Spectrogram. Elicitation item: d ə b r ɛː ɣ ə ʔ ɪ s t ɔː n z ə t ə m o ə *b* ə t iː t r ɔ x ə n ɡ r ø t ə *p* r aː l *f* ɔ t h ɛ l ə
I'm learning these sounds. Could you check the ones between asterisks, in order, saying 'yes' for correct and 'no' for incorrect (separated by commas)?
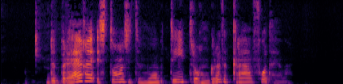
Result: yes, no, yes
